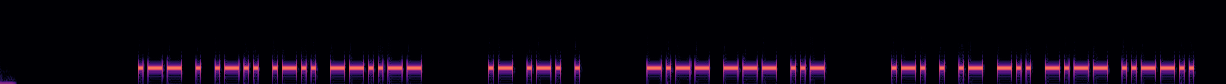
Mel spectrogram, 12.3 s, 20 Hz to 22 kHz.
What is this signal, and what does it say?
Morse code, heard as a keyed tone, about 25 wpm, 700 Hz. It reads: WELL, ARE YOU READY?
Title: 2x Word-Spacing - Sentences from Top 400 Words - 25wpm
